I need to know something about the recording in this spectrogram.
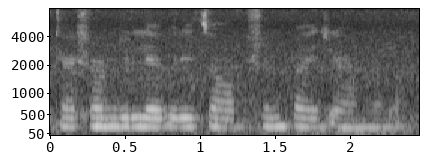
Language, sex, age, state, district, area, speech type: Marathi, female, 18-30, Maharashtra, Sindhudurg, rural, spontaneous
